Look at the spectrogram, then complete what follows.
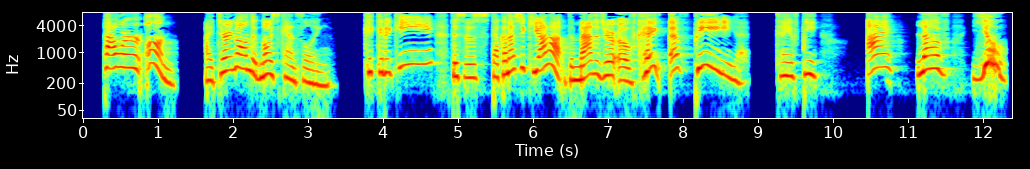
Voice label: ENG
